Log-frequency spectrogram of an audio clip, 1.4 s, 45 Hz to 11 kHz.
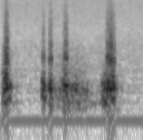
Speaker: Mitral stenosis at the apex with a loud S1, opening snap, low-pitched mid-diastolic murmur with pre-systolic accentuation.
